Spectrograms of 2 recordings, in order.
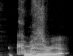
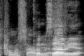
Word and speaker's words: Commissariat: Commiserate. What? That one? Yeah. Commiserate. That's what I said. Well, you corrected me last time. No, it's commissariat.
